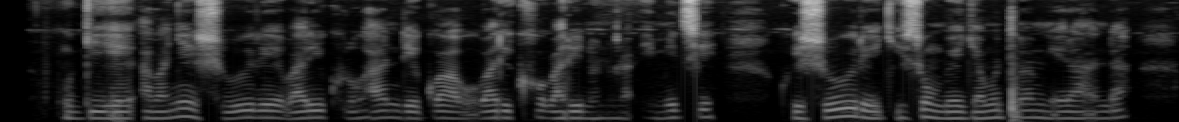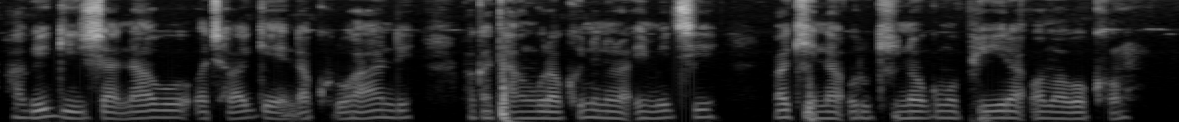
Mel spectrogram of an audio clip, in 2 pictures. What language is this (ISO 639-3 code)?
run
